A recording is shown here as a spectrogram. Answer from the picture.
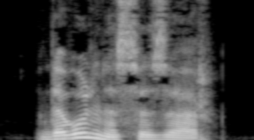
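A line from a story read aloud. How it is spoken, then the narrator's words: Dry, curt interruption. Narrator (Russian): сухо перебила его госпожа де ла Флот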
